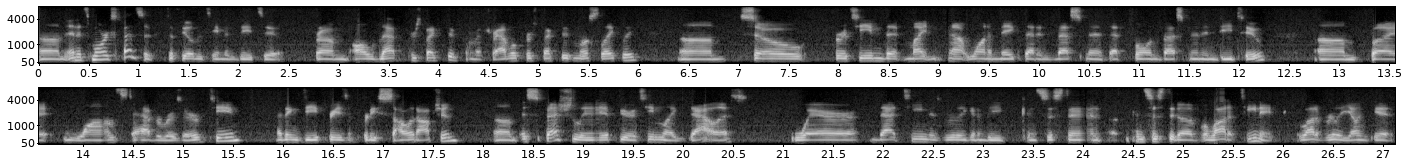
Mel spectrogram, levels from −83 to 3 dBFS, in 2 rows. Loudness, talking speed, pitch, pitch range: -20 LUFS, 190 wpm, 120 Hz, 115-140 Hz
